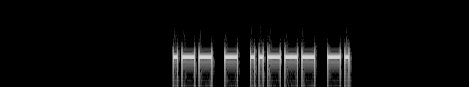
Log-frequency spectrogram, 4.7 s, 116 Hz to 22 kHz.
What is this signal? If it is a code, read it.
Morse code, heard as a keyed tone, about 28 wpm, 700 Hz. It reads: WT2N
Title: USA Call Signs - 4 Characters - Repeated 2x - 28wpm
